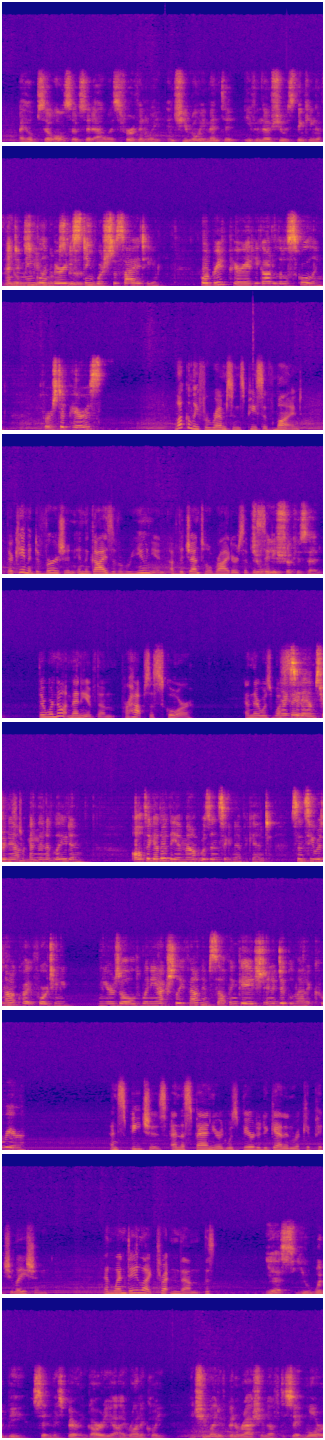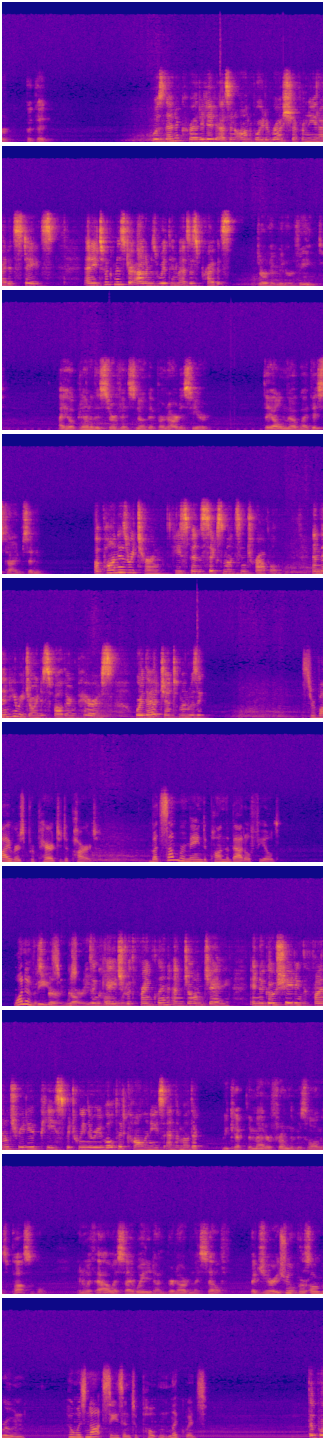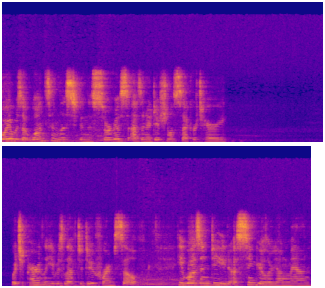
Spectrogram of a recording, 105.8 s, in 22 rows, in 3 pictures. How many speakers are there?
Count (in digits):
3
